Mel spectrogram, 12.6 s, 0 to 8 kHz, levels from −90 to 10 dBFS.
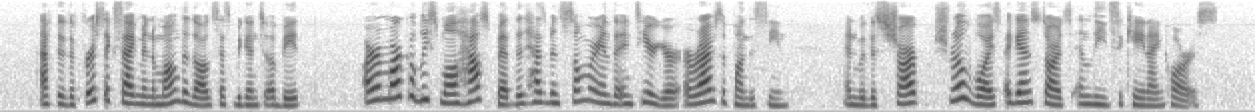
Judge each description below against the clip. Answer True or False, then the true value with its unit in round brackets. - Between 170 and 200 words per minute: True (190 wpm)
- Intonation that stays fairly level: False (5.3 semitones)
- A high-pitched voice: True (225 Hz)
